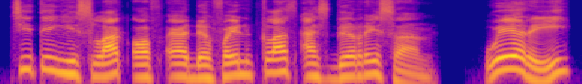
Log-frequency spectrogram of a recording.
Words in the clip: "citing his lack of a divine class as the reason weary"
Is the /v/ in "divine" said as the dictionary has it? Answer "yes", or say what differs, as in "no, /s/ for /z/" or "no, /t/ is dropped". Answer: no, /f/ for /v/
